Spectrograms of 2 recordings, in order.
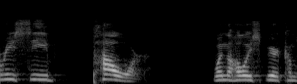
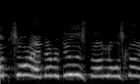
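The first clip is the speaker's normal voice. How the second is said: very high, tearful, rushed blubbering sob, words tumbling out; 11 semitones higher than usual. Acting out a lady approached in the grocery store, imitating her blubbering and crying. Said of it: "that lady can blubber and cry".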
